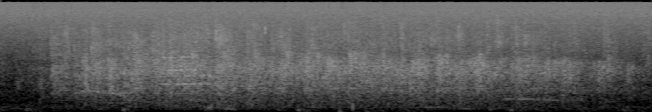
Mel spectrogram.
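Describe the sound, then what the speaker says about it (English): Audience applause follows a speaker at a public air quality agency meeting, a steady wash of many hands clapping in a large room that swells and then slowly fades, heard at moderate distance with no talk. "we ask that you would hold your applause till the end of the panel"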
